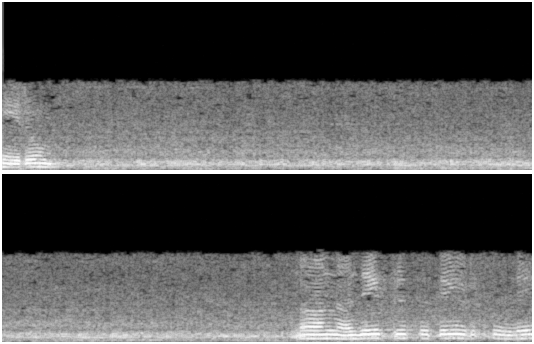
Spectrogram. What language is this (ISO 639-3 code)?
tam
